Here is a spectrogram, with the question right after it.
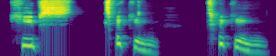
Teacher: The T also here, right, gets breath, a lot of breath. If you put your hand in front of your mouth, keeps ticking, ticking.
